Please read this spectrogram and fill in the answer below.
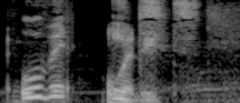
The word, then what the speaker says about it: Uber Eats: Me ha costado aprenderlo, pero lo digo bien. Uber Eats.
